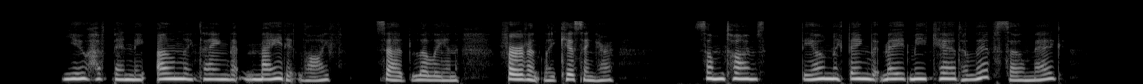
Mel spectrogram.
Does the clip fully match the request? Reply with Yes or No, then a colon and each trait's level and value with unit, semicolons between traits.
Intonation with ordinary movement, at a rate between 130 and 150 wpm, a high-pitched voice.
Yes: average, 3.6 semitones; average, 140 wpm; high, 235 Hz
